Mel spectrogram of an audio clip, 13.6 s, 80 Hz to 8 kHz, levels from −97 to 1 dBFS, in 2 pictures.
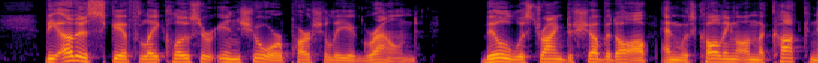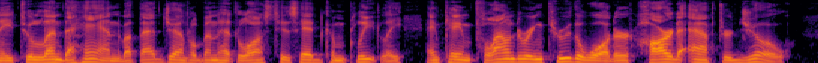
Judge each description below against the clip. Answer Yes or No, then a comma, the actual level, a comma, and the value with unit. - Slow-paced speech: No, average, 185 wpm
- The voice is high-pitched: No, low, 125 Hz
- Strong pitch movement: No, average, 3.8 semitones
